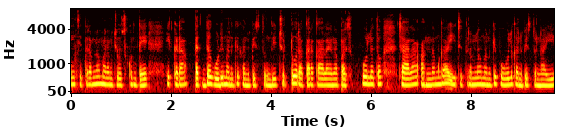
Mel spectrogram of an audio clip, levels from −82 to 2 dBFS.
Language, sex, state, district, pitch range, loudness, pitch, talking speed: Telugu, female, Telangana, Nalgonda, 190-215 Hz, -20 LUFS, 200 Hz, 105 wpm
